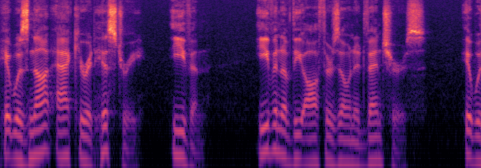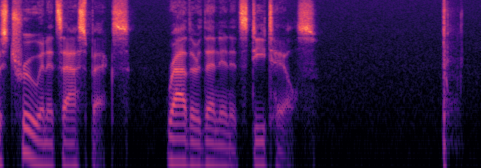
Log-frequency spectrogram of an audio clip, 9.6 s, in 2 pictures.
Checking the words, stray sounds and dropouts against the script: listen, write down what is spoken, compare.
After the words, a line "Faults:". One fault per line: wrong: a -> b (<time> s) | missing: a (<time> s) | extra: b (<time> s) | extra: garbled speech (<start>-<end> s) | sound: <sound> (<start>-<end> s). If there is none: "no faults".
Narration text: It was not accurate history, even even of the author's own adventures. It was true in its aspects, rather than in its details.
It was not accurate history, even even of the author's own adventures. It was true in its aspects, rather than in its details.
Faults:
sound: thud (9.2-9.5 s)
